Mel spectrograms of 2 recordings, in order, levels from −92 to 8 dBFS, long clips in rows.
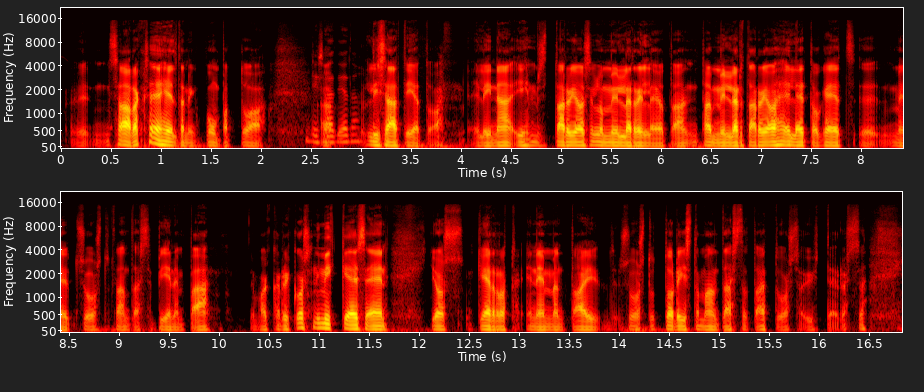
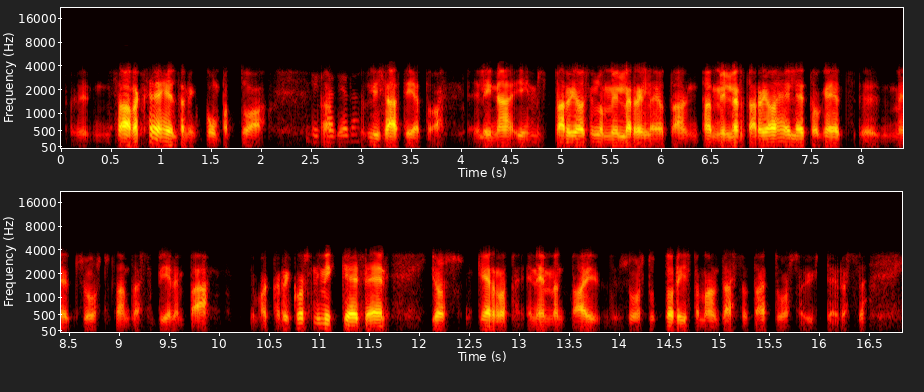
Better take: first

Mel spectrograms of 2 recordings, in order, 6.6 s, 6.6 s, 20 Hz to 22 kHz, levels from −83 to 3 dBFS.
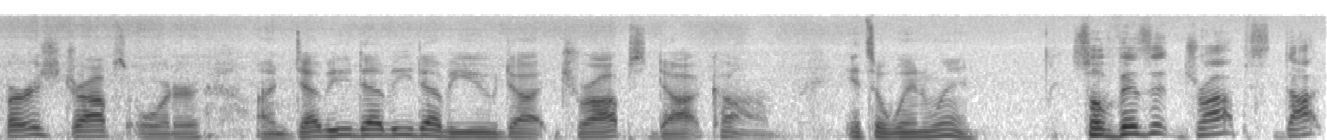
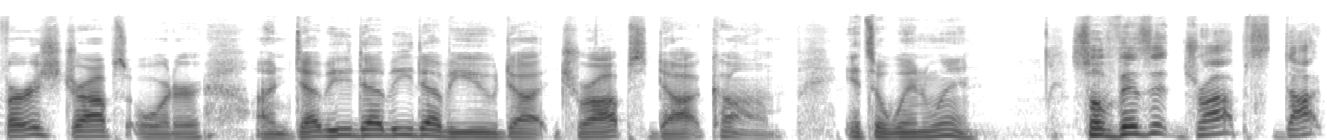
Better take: second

